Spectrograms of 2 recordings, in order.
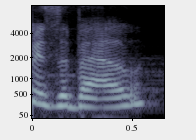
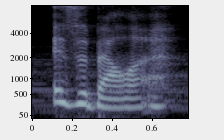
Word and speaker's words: Isabella: Hopefully you can help us out too, Isabel. Isabella. Right, You're making my name wrong. It's a lovely name, Isabel. Isabella. Not L. It's a la.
